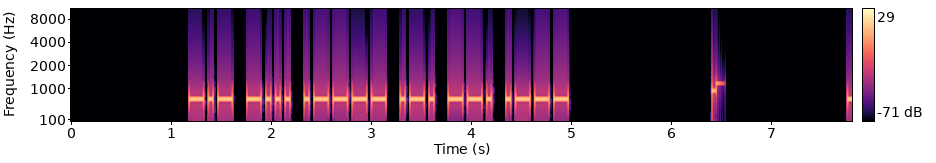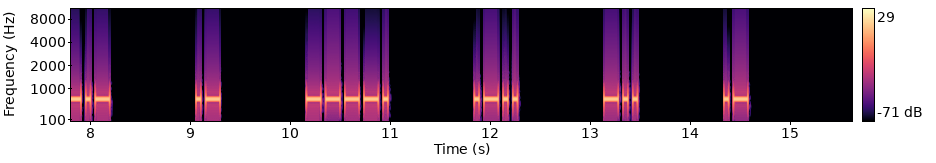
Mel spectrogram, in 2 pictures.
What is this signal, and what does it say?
Morse code, heard as a keyed tone, about 25 wpm, spaced as for 13 wpm, 700 Hz. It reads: KB1RGJ KA9LDA
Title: USA Call Signs - 6 Characters - 6x Character Spacing - 25wpm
